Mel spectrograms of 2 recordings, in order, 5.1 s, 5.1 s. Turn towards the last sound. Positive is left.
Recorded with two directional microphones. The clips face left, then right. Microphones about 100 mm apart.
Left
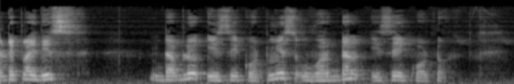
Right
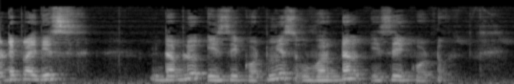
turn(degrees=5)  # may be behind; listen again after turning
